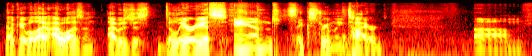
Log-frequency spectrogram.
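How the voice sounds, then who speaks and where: A man streamer chatting casually on a livestream in a halting way, often restarting his sentences. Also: fairly low pitch, fairly bright tone.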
